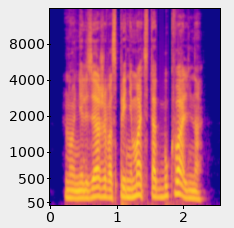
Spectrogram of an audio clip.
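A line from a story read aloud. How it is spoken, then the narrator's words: Smiling hiss. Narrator (Russian): улыбаясь, прошипел Стил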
